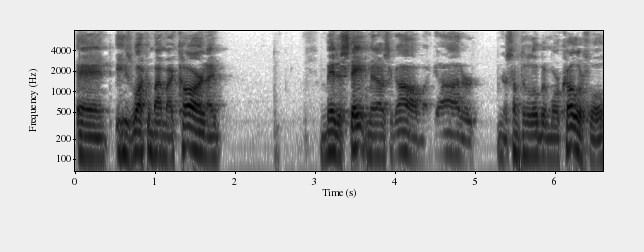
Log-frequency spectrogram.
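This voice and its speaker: A man's medium-pitched voice in an American accent, very fast, with big swings in loudness. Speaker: addiction recovery and re-entry advocate, ex-prisoner. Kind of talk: interview conversation. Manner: animated.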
